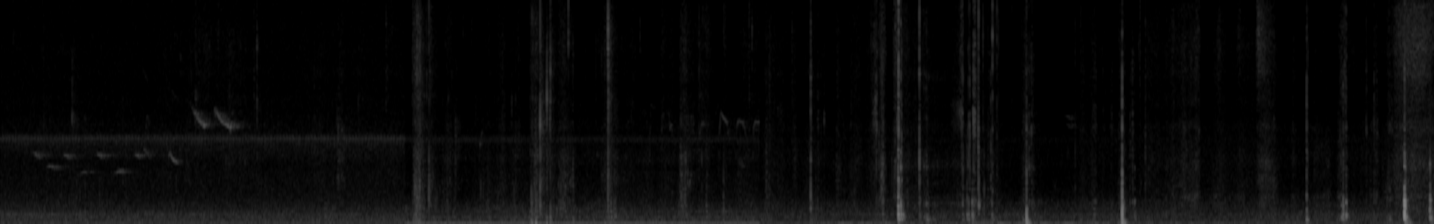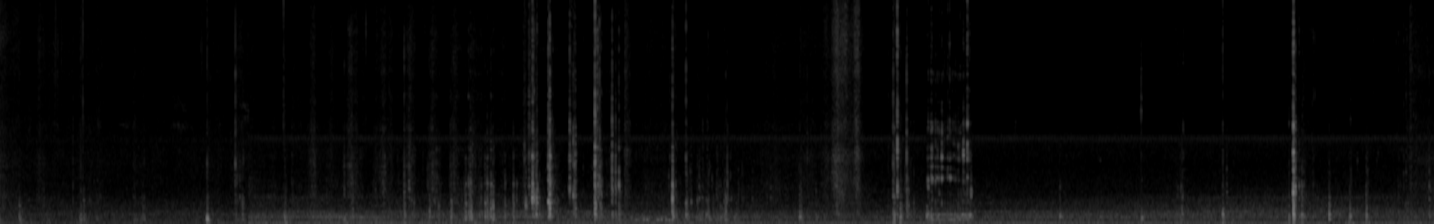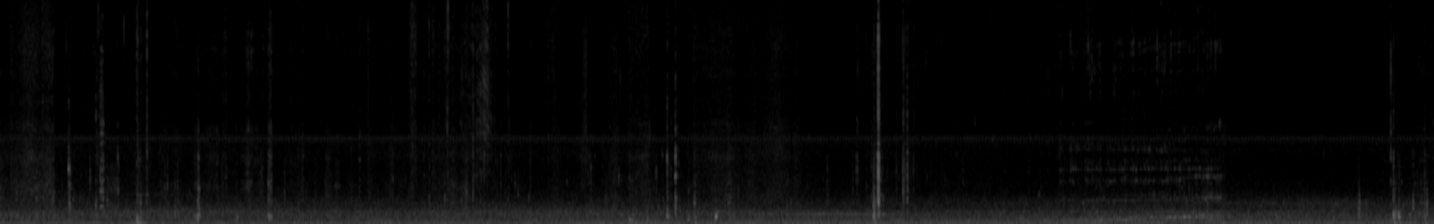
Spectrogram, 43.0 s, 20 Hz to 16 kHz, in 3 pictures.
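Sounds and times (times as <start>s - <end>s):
faint low hum: 0.0s - 13.2s.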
